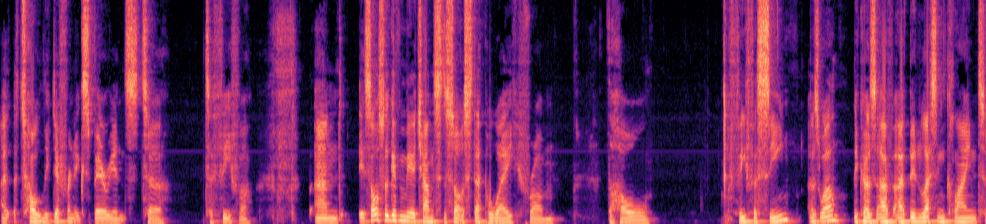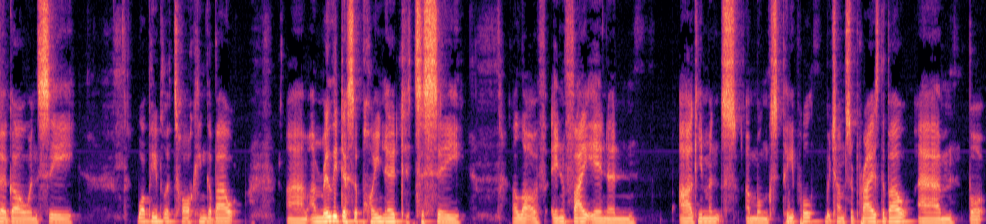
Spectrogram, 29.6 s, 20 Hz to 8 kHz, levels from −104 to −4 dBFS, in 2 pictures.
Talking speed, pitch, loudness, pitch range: 125 wpm, 125 Hz, -17 LUFS, 120-135 Hz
